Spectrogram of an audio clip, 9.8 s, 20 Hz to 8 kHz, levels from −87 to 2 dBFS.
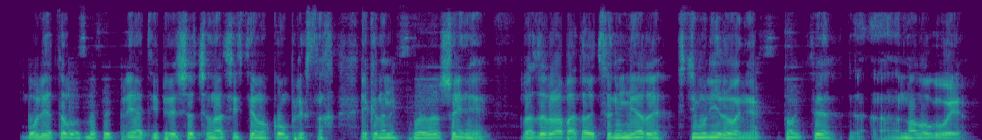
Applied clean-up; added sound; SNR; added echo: neural mask model DeepFilterNet 3.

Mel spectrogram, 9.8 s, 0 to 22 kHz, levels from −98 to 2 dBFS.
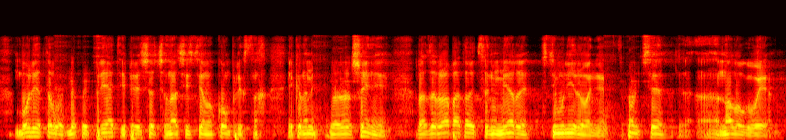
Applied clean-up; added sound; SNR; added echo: neural separator model SepFormer DNS4.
